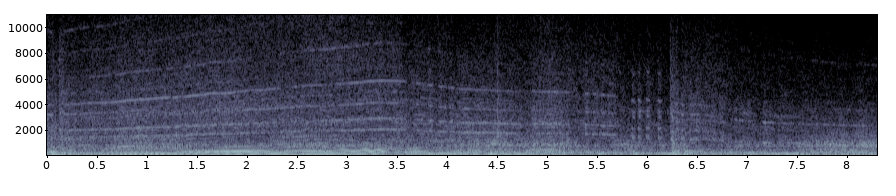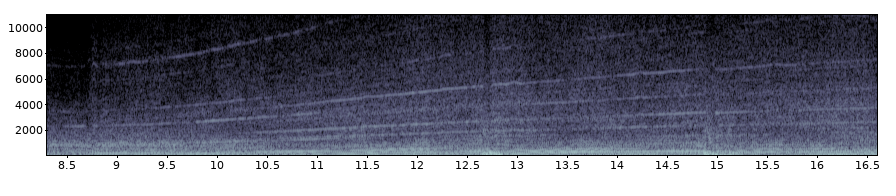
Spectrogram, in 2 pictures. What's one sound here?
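A race car engine roars loudly, its pitch rising through the gears and dropping when braking.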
